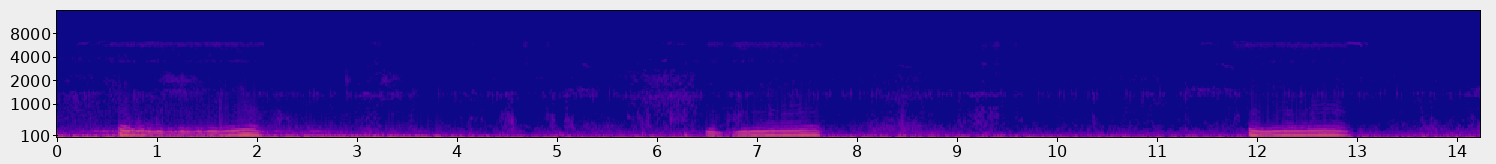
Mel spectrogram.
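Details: Female dog snoring: three drawn-out, buzzing, pig-like snorts over steady background hum; loud snoring.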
